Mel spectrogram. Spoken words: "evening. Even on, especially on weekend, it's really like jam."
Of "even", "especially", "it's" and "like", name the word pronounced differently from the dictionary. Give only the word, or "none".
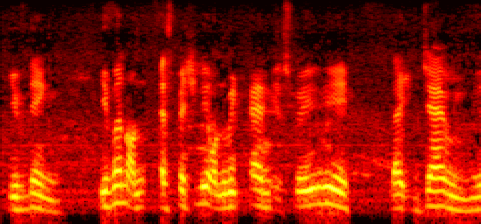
none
